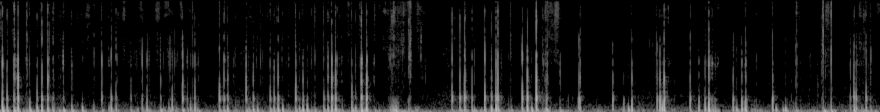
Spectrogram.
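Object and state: Small pumpkin.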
